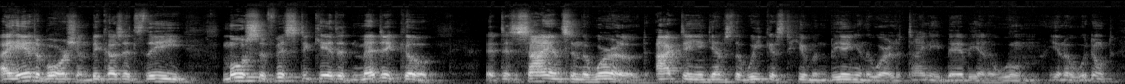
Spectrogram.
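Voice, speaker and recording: With a Northern Irish accent, a man speaks at a medium pitch and a moderate pace. His pitch swings very widely, and vocal fry runs through his voice. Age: 70s. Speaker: retired broadcaster. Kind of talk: casual interview chat. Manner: animated.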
